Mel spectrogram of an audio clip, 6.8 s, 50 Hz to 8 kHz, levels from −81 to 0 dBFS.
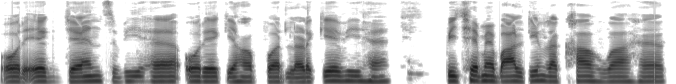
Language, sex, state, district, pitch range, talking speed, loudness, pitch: Hindi, male, Bihar, Jahanabad, 120-130 Hz, 170 wpm, -18 LUFS, 125 Hz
